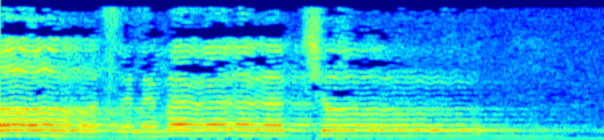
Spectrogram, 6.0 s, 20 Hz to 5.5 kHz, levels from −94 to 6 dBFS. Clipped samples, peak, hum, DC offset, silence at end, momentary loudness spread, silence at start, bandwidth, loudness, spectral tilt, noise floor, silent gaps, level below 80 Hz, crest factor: under 0.1%; -6 dBFS; none; under 0.1%; 0.4 s; 14 LU; 0 s; 5.4 kHz; -23 LUFS; -5 dB/octave; -48 dBFS; none; -66 dBFS; 18 dB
